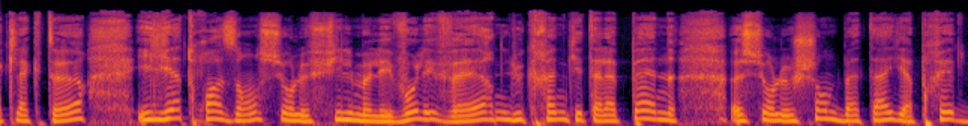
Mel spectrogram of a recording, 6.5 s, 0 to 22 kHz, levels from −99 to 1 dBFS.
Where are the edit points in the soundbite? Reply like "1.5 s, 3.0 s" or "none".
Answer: 3.3 s

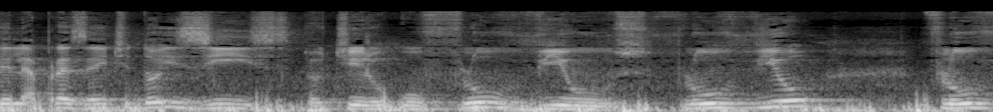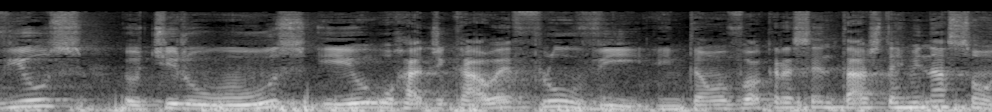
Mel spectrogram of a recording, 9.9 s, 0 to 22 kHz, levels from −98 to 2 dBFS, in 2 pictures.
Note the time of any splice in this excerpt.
1.5 s

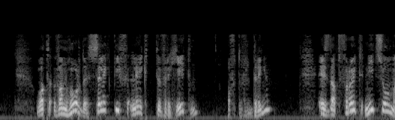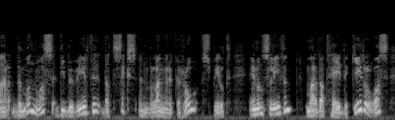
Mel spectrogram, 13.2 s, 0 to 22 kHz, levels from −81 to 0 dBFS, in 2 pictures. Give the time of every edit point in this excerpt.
11.6 s

